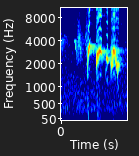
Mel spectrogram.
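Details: Young white-cheeked red-whiskered bulbul, early in the season, 13 March 2017. It gives one short bright phrase of four or five quick whistled notes, sliding up and down in tone, with a faint soft lead-in.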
